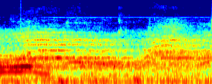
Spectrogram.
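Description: Volleyballs thudding on the hard floor of a large indoor court and echoing round the hall, with a steady held tone underneath.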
